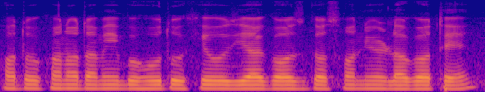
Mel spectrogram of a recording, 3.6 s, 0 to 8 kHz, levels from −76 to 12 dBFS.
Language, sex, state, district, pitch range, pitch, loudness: Assamese, male, Assam, Sonitpur, 120-130 Hz, 125 Hz, -16 LUFS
